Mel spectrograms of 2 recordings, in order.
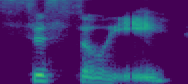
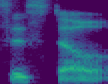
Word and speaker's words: systole: So the contraction phase we refer to as systole, and the relaxation phase is diastole, could also be pronounced systole or diastole.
